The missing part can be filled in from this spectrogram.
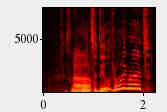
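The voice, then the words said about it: Jerry Seinfeld impression. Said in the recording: “my impression. ... Of Jerry Seinfeld. ... I did a Seinfeld”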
